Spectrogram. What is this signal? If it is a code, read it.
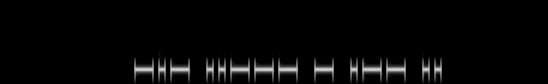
Morse code, heard as a keyed tone, about 19 wpm, 700 Hz. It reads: K2TWI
